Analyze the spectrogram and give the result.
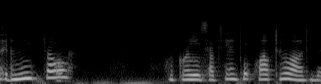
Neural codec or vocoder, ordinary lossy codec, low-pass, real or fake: codec, 16 kHz, 0.5 kbps, FreqCodec, larger model; none; none; fake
